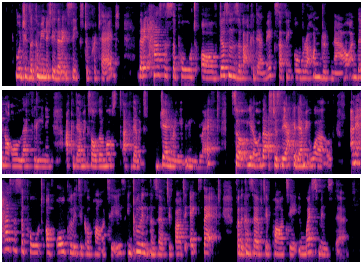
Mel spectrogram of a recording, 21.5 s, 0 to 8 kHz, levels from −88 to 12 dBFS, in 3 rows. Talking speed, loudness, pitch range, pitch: 180 wpm, -21 LUFS, 190-240 Hz, 215 Hz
